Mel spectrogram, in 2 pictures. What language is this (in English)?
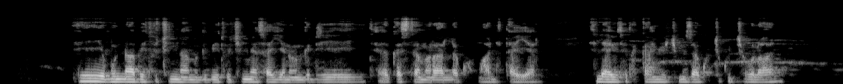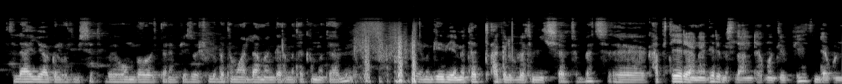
Amharic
